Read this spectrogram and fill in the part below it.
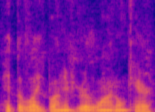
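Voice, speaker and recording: A man's voice: medium pitch, completely flat delivery, brisk, warm tone. A man casually reading his own story aloud as a channel host, in an offhand storytelling manner. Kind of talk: casual read-along narration.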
